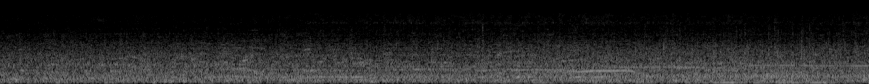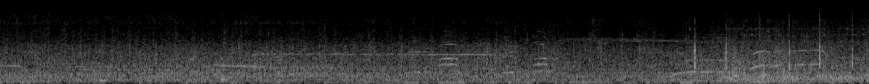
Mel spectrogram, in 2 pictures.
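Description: Running feet patter on a paved road.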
